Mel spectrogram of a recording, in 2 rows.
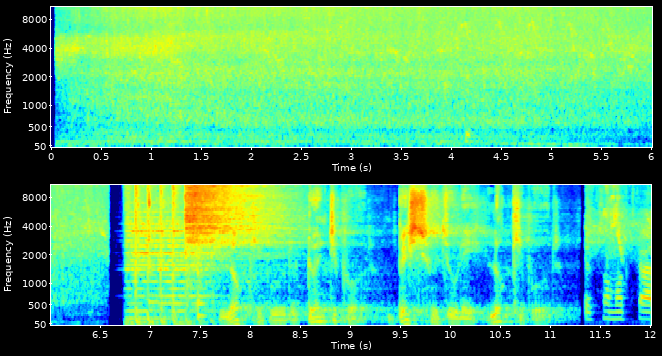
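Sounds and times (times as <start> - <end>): low machine hum: 0.1 - 5.7
bubbling churning water: 0.1 - 6.6.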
